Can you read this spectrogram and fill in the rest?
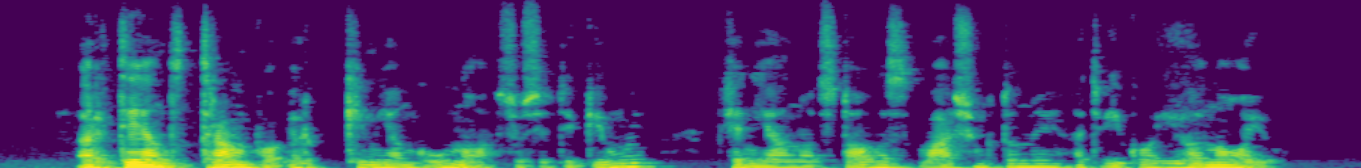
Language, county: Lithuanian, Vilnius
